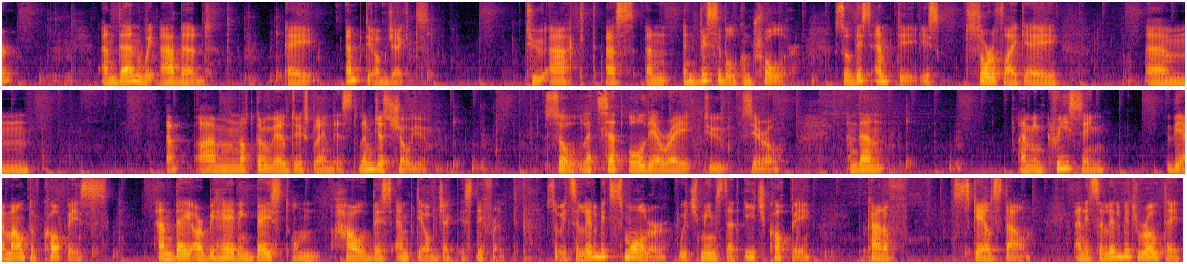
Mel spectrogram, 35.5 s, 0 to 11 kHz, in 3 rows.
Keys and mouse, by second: 1.9 alt+h, 2.7 middle click, 3.7 click, 4.2-5.4 middle drag, 16.3 middle click, 17.6 middle click, 18.4 click, 20.1 click, 20.8 middle click, 22.4-23.9 drag, 24.5 shift+middle click, 27.9 s, 29.3 s, 30.8 click, 33.3 shift+click, 34.2 click.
